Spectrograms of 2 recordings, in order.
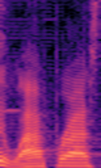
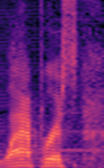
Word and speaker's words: Lapras: Did I just say Lapras? That's not how you say it. Lapras.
